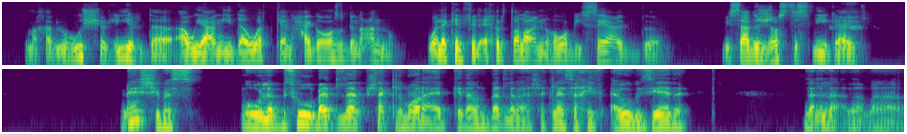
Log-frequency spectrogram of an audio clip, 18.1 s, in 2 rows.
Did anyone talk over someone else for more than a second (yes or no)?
no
